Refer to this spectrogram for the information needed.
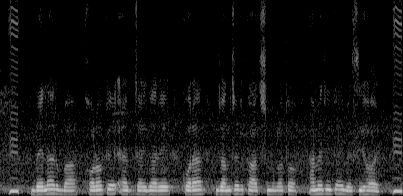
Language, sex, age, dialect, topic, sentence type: Bengali, male, 18-24, Western, agriculture, statement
